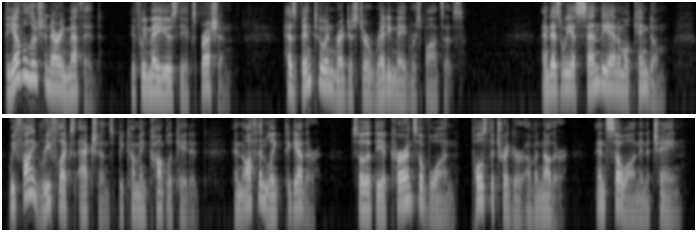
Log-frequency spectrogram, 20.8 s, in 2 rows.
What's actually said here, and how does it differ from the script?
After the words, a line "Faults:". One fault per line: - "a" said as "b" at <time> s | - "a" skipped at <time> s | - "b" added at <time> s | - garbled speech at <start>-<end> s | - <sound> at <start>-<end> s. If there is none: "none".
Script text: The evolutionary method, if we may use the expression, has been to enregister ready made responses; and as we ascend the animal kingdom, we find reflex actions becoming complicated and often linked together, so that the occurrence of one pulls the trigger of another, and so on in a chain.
The evolutionary method, if we may use the expression, has been to enregister ready made responses; and as we ascend the animal kingdom, we find reflex actions becoming complicated and often linked together, so that the occurrence of one pulls the trigger of another, and so on in a chain.
Faults:
none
